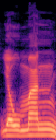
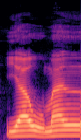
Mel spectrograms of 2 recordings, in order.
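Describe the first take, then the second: First: The final n is pronounced fully and clearly. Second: The final n is concealed, nasalized and held. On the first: The speaker calls it wrong. "n-nya tuh jelas yauman, jangan" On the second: The speaker calls it right. "tapi dibaca yauman"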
